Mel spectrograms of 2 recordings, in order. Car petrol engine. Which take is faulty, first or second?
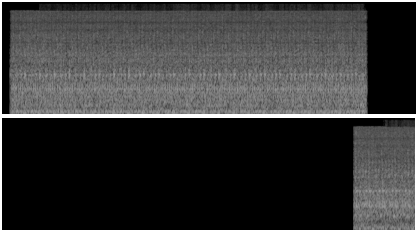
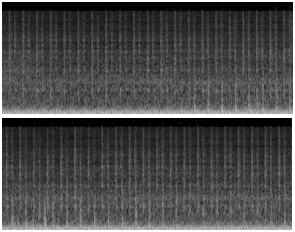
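first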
